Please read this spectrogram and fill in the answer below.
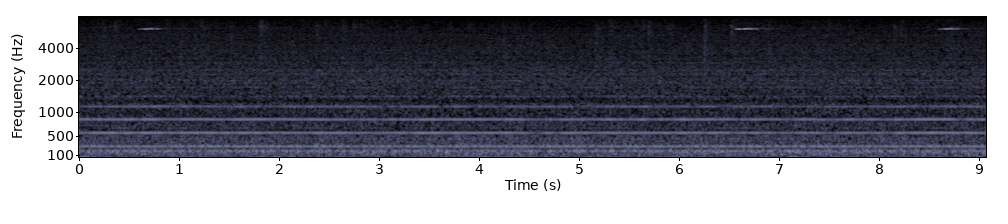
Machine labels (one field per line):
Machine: fan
